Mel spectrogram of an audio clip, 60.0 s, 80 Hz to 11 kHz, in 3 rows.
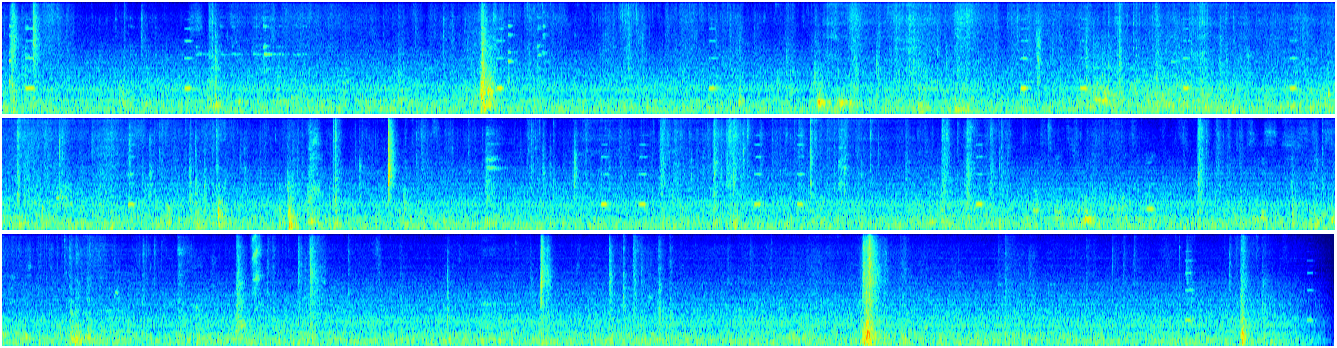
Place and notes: evening, small supermarket, entrance area
Cologne, Germany, December 2010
